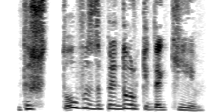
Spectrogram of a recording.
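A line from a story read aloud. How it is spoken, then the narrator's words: Sighing. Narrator (Russian): вздохнула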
